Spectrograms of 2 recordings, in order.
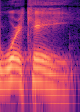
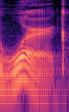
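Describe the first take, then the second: First: The word ends with the letter name kay. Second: The word ends with a short k sound. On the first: The speaker calls it wrong. "We don't say work A" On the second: The speaker calls it right. "No, we say work"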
